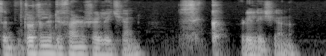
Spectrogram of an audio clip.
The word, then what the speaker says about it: Sikh: Sikh religion. Sikh religion, not Sikh religion, it's Sikh religion. You need to pronounce it correctly.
